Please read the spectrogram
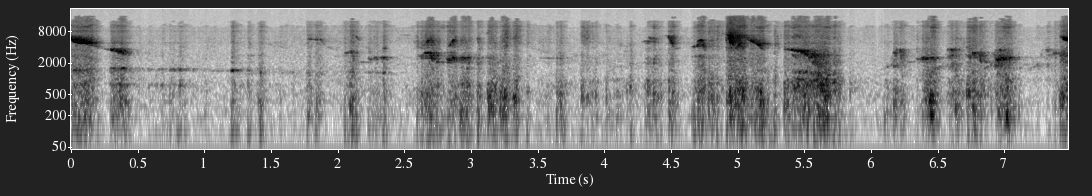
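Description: Near silence, with faint bird chirps: a few short whistled calls that fall in pitch, scattered through.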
